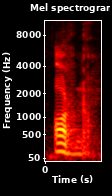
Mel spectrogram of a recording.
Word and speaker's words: horno: Normally this letter is mute, so we don't normally pronounce most of the cases.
